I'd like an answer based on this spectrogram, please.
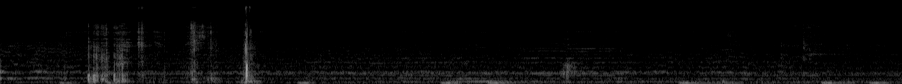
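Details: Steady hum of a wild Apis cerana honey bee colony as the queen is found and caged during transfer into a hive box. Sustained droning tones run under handling knocks and thumps.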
